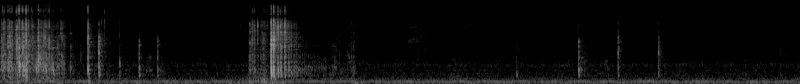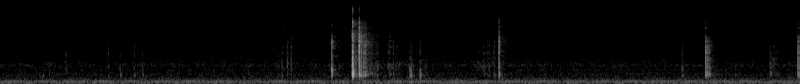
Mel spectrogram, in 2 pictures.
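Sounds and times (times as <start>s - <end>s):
packaging clatter: 0.0s - 1.0s
steady low hum: 0.0s - 16.0s.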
